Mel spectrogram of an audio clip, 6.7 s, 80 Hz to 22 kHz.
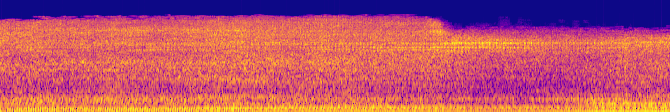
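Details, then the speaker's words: Craftsman GT6000 mower's Kohler V-twin after a fuel pump replacement and carb rebuild, with the governor not hooked up: it starts, briefly idles, then screams at a high rev, sizzling and overspeeding. "Wow. I probably should look into hooking up the governor before I blow a head gasket. Hear it sizzling."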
